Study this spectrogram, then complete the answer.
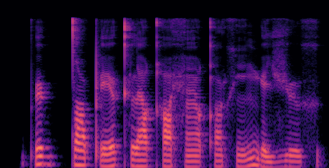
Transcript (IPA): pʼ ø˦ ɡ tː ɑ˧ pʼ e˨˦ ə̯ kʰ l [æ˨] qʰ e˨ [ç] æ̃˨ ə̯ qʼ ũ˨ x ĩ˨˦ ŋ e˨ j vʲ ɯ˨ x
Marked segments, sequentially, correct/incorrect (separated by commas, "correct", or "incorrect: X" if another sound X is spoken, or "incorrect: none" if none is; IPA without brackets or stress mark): correct, incorrect: h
